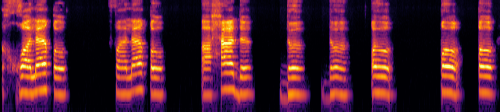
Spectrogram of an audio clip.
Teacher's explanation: یہ دیکھیں پلٹ کر آواز آ رہی ہے, یعنی آواز ریپیٹ ہو رہی ہے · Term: قلقلہ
